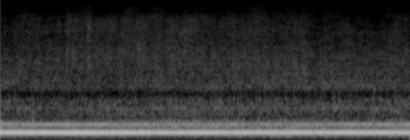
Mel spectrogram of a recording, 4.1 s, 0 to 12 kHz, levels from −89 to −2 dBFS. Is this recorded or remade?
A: remade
